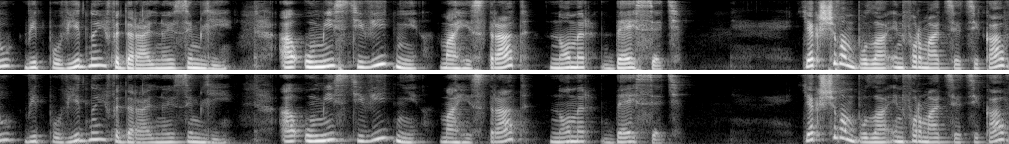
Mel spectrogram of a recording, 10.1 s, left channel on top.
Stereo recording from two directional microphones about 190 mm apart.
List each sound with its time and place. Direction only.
0.0 s a woman's voice: 30° left (ahead or behind)
8.0 s a woman's voice: 25° left (ahead or behind)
